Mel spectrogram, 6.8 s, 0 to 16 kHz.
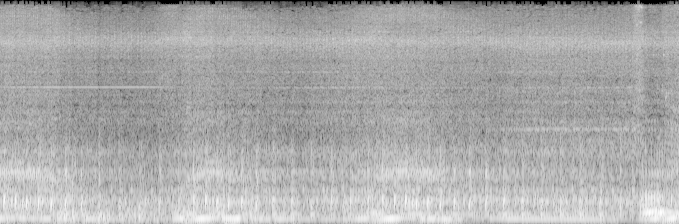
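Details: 2004 UK-spec Mazda RX-8, 231 PS manual, idling and being blipped: a nasty loose metallic rattle that swells with revs, which developed within a week of purchase. The owner suspects an SSV bearing or knock; unconfirmed.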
